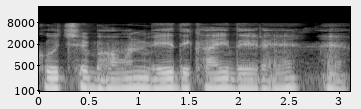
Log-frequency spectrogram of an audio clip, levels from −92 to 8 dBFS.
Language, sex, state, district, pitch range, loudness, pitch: Hindi, male, Bihar, Patna, 105-110 Hz, -15 LUFS, 105 Hz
